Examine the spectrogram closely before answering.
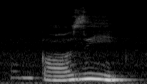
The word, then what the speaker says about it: Không có gì: Không có gì.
